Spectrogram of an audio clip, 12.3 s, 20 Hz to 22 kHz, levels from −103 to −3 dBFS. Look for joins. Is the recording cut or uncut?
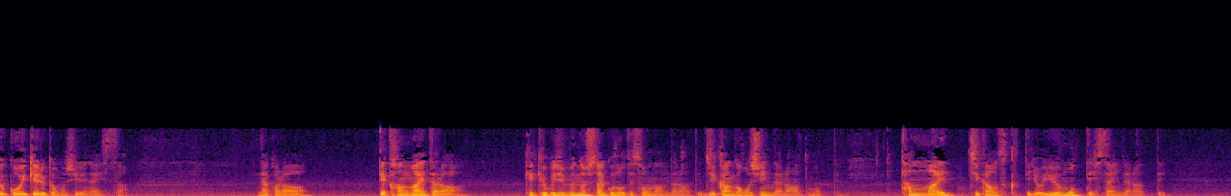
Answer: uncut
